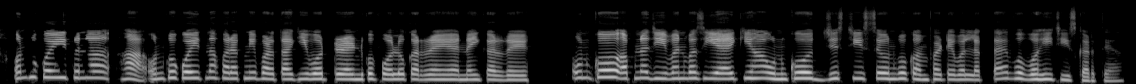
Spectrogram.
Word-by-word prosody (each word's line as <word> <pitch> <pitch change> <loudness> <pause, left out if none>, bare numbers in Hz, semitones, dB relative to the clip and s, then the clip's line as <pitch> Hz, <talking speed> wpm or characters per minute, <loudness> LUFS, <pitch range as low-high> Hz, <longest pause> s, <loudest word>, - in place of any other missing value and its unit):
उनको 315 +4 -4
कोई 320 -1 +3
इतना 305 -1 -1 0.2
हाँ, 245 -4 +1
उनको 265 +5 -2
कोई 295 0 +3
इतना 295 +1 -5
फ़र्क 270 -1 +1
नहीं 285 0 -2
पड़ता 250 -2 0
कि 245 +2 -3
वो 250 0 +3
ट्रेंड 235 0 +2
को 255 - +1
फॉलो 240 0 +1
कर 235 0 -1
रहे 230 +1 +1
हैं 225 - +2
या 225 - +2
नहीं 220 0 0
कर 220 0 -1
रहे 210 +1 0
हैं। 210 - -2 0.5
उनको 335 +3 +2
अपना 285 0 +3
जीवन 275 0 +1
बस 285 -1 -1
ये 270 -1 +4
है 260 - +4
कि 290 +3 -2
हाँ 285 0 0
उनको 275 +2 +3
जिस 250 +4 -5
चीज़ 275 -4 -3
से 270 - -2
उनको 265 0 +1
कम्फर्टेबल 230 -2 -3
लगता 210 +5 -6
है, 275 +2 -3
वो 270 -1 -1
वही 235 +1 +1
चीज़ 210 -3 -6
करते 165 -2 -6
हैं। 160 +1 -13
255 Hz, 230 wpm, -22 LUFS, 230-285 Hz, 0.5 s, ये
